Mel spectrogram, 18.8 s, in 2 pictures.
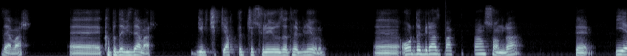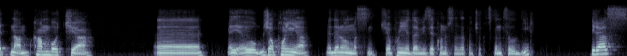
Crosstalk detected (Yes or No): No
